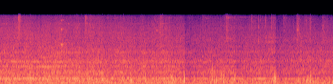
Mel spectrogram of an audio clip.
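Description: Union Pacific diesel freight locomotives at the rear of a long train running past and pulling away, a steady engine hum fading slightly. Wheels click over the rails, more distinctly from about halfway through.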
